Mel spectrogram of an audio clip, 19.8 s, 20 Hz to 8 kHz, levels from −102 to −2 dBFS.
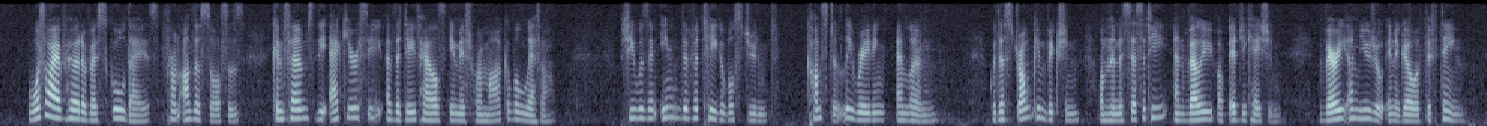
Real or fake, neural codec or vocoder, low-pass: fake; codec, 24 kHz, 0.9 kbps, WavTokenizer, medium speech release version 1; 7.2 kHz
